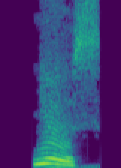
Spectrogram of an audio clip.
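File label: "news", British English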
